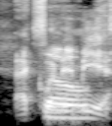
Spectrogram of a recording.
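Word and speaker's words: Equanimeous: Equanimous.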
